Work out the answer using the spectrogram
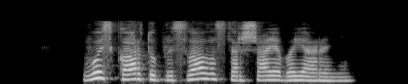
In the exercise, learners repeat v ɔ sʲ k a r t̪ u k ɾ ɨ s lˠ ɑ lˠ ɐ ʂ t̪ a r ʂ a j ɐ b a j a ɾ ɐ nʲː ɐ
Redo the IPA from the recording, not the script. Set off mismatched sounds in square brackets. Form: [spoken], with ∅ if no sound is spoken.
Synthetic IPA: v ɔ sʲ k a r t̪ u [p] ɾ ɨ s lˠ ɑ lˠ ɐ [s] t̪ a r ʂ a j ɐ b a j a ɾ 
